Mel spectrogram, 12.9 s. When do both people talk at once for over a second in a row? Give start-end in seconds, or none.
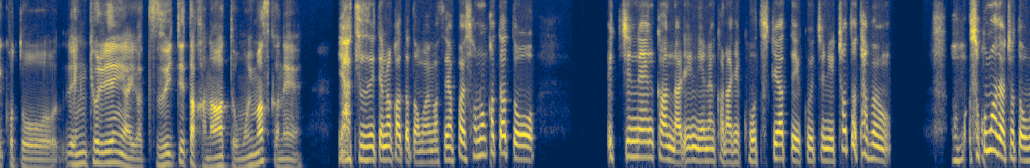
none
